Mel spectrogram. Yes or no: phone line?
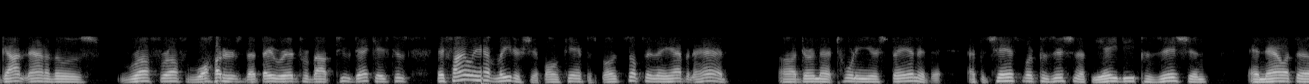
yes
